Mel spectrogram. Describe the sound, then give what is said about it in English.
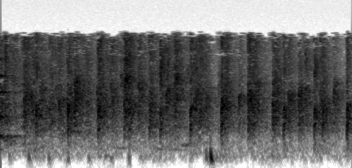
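A crowd applauds a speaker before her talk, many hands clapping at once in a dense, continuous patter with no pauses, bright and fairly loud throughout. “Should we give her another round of applause?”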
